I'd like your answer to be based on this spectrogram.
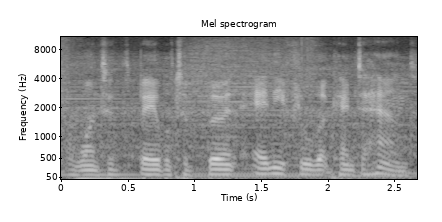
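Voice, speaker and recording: A man giving an informal how-to voice-over as narrator, in a hesitant, halting way with short phrases. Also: medium pitch, fairly even intonation, rough recording. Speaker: narrator, solo sailor demonstrating a homemade stove. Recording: music playing behind the voice.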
